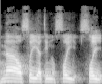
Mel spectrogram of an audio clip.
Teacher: النون مرقة والصاد ماذا؟ مفخمة مطبقة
